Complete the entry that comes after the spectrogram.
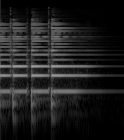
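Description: A single guitar note, third fret of the first string, is plucked three times in quick succession, then left ringing clearly and decaying into silence.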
